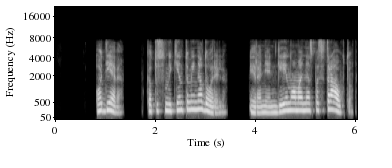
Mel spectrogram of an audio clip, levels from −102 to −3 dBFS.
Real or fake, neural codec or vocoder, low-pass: real; none; 7.2 kHz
